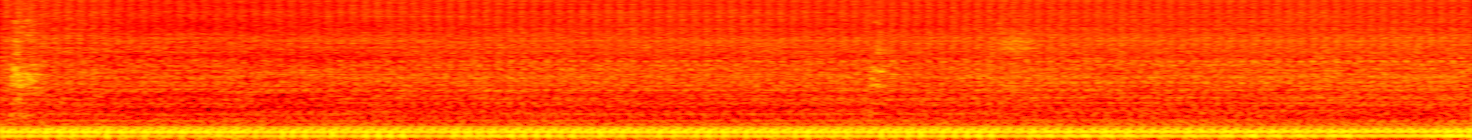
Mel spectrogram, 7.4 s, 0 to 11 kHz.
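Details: Worn rod bearing shells knocking in a VW Golf 2 1.3 engine: a dull, uneven knock about two or three times a second, low in the engine, over a steady idle.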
